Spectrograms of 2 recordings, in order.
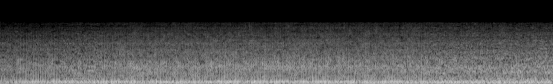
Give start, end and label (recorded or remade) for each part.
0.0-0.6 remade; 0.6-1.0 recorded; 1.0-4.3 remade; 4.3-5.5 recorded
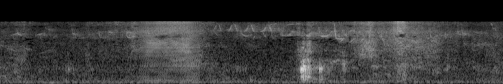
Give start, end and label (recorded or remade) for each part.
0.0-1.4 recorded; 1.4-2.0 remade; 2.0-5.0 recorded

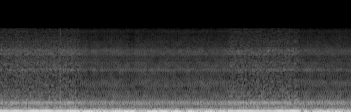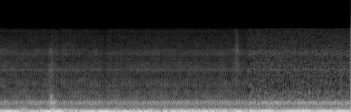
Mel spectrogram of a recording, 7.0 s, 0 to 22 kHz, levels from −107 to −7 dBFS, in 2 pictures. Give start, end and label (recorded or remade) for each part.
0.0-0.8 recorded; 0.8-2.3 remade; 2.3-3.0 recorded; 3.0-6.0 remade; 6.0-7.0 recorded

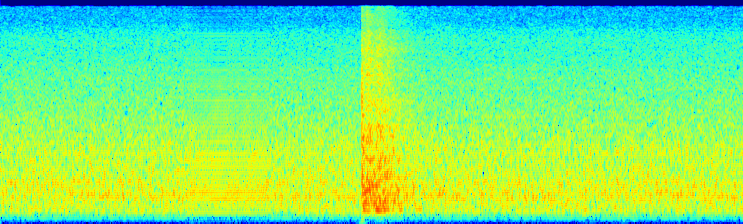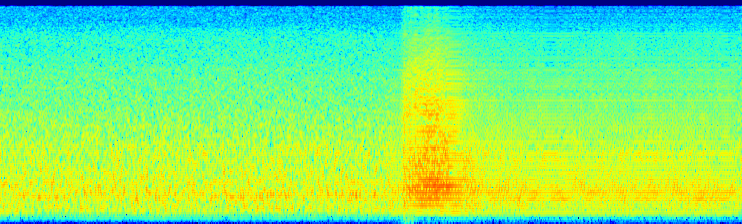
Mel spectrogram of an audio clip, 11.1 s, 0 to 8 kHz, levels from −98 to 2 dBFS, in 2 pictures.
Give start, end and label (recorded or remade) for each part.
0.0-1.4 recorded; 1.4-2.0 remade; 2.0-8.5 recorded; 8.5-11.1 remade

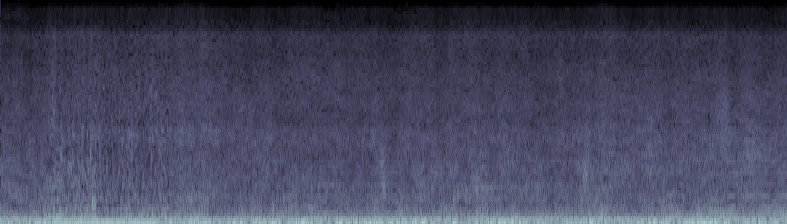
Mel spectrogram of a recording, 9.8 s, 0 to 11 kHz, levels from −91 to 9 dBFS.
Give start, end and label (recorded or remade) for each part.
0.0-0.6 remade; 0.6-2.1 recorded; 2.1-9.8 remade

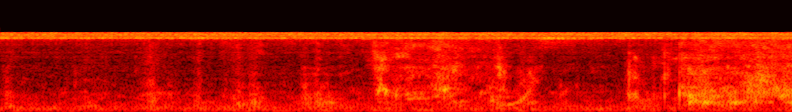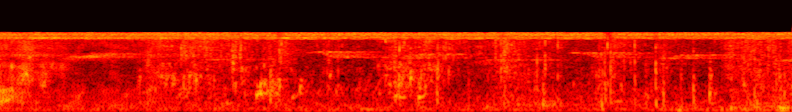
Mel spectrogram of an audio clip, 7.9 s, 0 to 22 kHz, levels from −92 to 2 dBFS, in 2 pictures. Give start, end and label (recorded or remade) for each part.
0.0-4.8 remade; 4.8-7.9 recorded

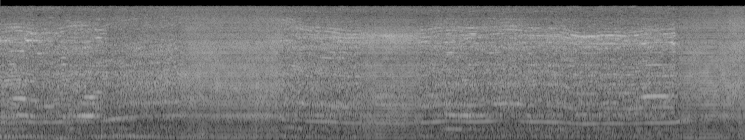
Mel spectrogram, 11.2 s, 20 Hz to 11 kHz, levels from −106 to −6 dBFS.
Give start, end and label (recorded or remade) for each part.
0.0-2.7 recorded; 2.7-4.2 remade; 4.2-5.4 recorded; 5.4-6.3 remade; 6.3-10.2 recorded; 10.2-11.2 remade

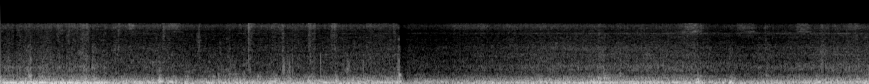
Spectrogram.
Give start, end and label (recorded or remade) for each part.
0.0-8.7 remade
